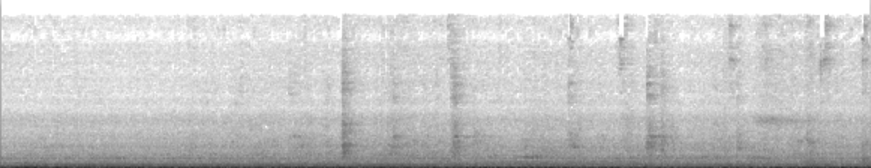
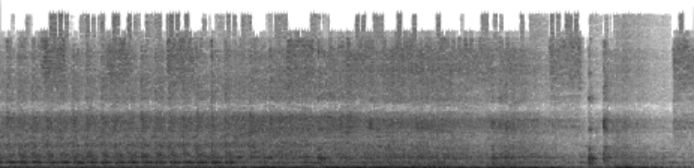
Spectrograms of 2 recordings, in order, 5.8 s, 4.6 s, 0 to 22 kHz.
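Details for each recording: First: 1973 Holiday Mansion houseboat engine on its maiden voyage, backing out of the marina: a deep, even rumble with a steady mid hum and one brief thump, no ticking or stumble. The engine runs clean, normal running under way. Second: 1973 Holiday Mansion houseboat engine runs low and lumpy, sagging and faltering, only while fed starting spray; not getting fuel, no fuel supply.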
